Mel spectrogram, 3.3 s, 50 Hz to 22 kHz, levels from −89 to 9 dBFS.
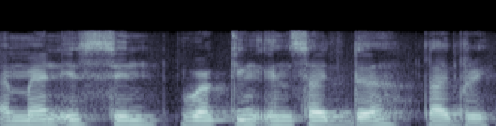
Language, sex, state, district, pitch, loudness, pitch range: English, male, Arunachal Pradesh, Longding, 125 Hz, -15 LUFS, 125-130 Hz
